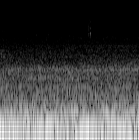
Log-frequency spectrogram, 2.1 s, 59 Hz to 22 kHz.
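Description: Steady low rumble of road noise inside the cabin of a Jeep Wrangler Rubicon 4xe while it is driving.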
